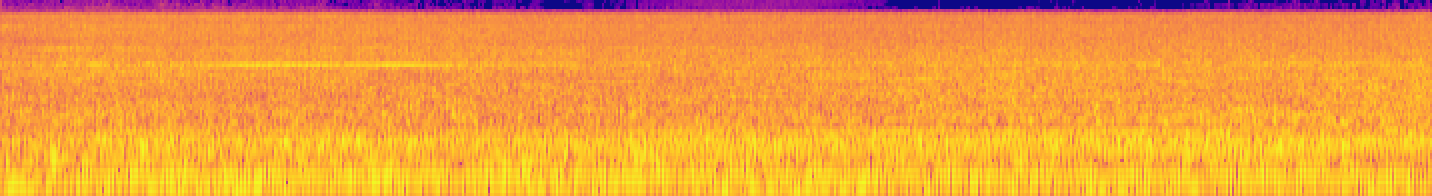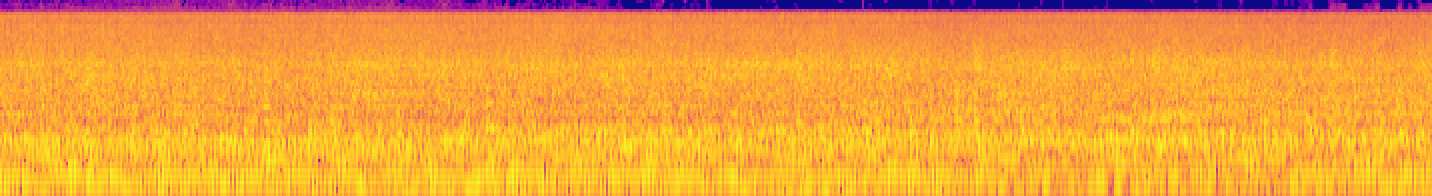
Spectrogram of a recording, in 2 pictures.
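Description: Tandem paramotor's engine and propeller running steadily at high power. The pitch rises in the first second, then holds.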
